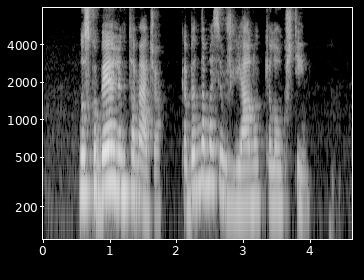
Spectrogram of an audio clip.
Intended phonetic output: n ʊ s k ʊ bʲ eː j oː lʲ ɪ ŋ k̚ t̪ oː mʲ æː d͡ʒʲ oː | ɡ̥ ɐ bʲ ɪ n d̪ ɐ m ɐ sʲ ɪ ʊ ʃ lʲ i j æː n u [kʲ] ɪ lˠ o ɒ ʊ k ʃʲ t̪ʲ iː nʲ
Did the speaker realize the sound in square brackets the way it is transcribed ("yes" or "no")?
yes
